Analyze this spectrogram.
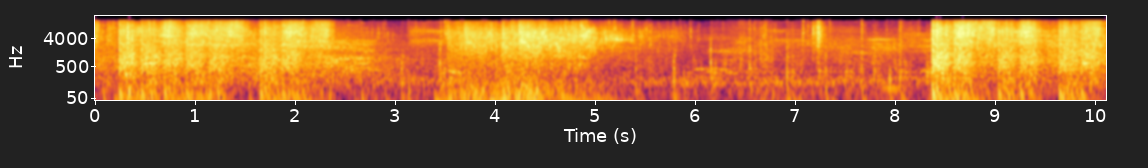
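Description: A handgun fires several shots.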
